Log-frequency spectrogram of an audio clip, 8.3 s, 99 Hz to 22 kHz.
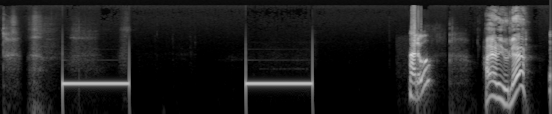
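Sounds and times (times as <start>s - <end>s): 
phone line outgoing ringing tone beeps: 1.0s - 2.0s, 3.7s - 4.8s
speech: 6.2s - 6.6s, 7.3s - 8.2s.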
